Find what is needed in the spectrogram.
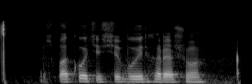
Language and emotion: Russian, neutral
